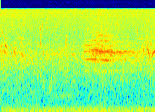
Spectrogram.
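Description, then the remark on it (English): Steady running water from a small babbling brook among autumn foliage on a sunny day, a continuous trickling and gurgling that holds at an even level throughout, with a low rumble underneath and no voices. “We're going to go to a babbling brook and appreciate these fall colors.”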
